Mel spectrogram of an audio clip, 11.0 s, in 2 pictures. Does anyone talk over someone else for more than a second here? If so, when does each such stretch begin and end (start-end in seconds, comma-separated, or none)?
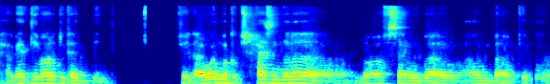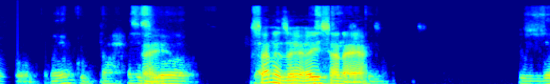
8.0-9.3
